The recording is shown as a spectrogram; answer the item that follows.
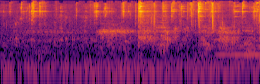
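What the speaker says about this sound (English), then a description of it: "Okay, Matt, those are my dogs." A dog whimpers softly in short, thin whines over low background rumble, fairly quiet and close, with a few faint yips.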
